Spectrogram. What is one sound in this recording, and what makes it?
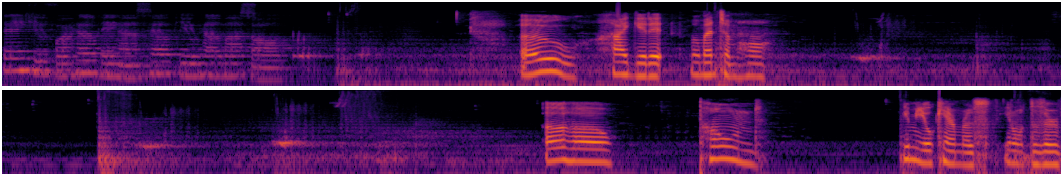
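A portal gun fires with a short electronic zap.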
